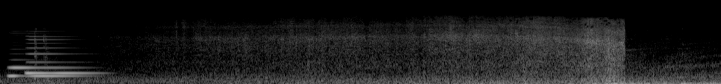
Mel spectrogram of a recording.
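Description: Skis hiss as they slide down an icy track.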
